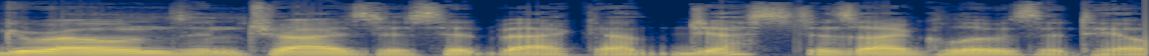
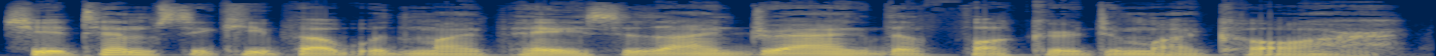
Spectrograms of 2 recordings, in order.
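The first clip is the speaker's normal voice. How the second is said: usual speaking voice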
